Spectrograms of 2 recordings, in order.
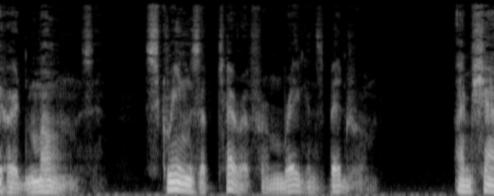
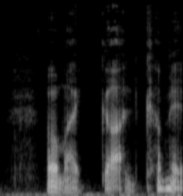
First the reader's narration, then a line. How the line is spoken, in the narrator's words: she said in a quavering voice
